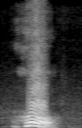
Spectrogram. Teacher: No lugar de pronunciar apenas O, como a aspiração é forte, nós vamos pronunciar ro. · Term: aspiração forte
